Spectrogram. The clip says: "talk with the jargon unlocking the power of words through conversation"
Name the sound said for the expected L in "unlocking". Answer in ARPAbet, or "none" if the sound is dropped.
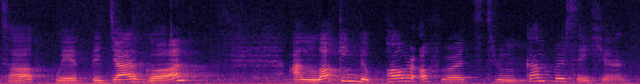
L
